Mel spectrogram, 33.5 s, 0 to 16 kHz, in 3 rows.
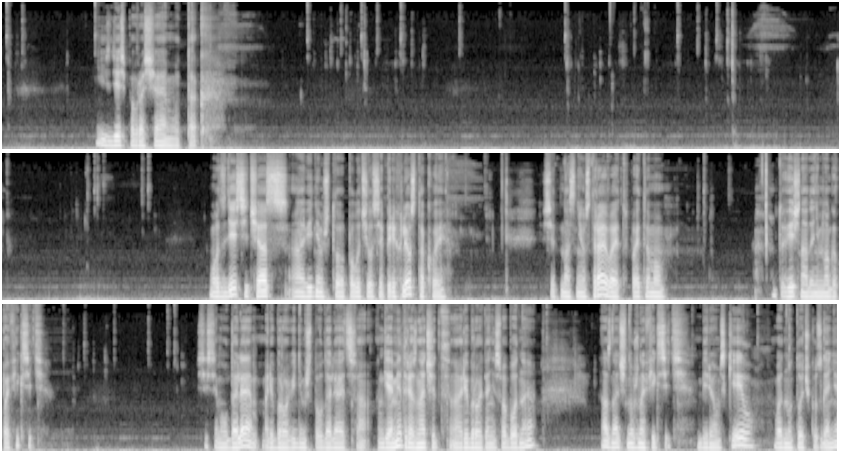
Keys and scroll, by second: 9.7 space, 10.1 2, 12.1 3, 23.5 2, 24.5 Delete, 25.4 ctrl+z, 30.6 r, 32.8 space.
